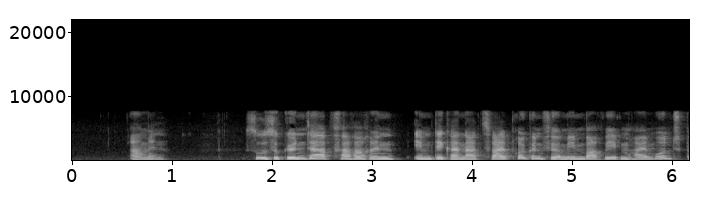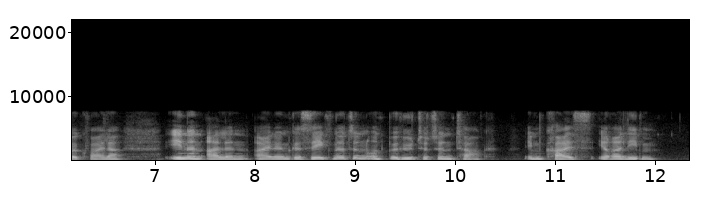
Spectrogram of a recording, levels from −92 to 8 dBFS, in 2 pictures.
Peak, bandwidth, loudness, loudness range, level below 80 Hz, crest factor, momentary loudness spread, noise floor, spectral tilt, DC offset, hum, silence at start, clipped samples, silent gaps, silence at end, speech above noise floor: -4 dBFS; 8 kHz; -24 LUFS; 4 LU; -78 dBFS; 20 dB; 12 LU; -64 dBFS; -4 dB/octave; under 0.1%; none; 0.6 s; under 0.1%; none; 0.35 s; 40 dB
